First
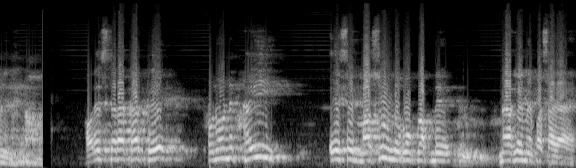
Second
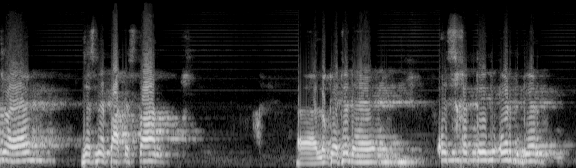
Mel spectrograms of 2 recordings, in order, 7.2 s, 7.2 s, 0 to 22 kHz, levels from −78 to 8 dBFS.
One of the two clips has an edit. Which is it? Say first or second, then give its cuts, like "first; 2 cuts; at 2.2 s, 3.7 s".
first; 1 cut; at 1.2 s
